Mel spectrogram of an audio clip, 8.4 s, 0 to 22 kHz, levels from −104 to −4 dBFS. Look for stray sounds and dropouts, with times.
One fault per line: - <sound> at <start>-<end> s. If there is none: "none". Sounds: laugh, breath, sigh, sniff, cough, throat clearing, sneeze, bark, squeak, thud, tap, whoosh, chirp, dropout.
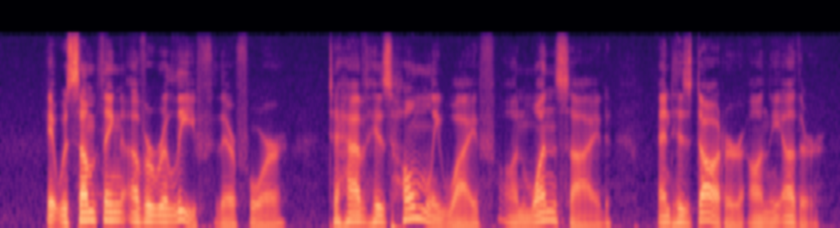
none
